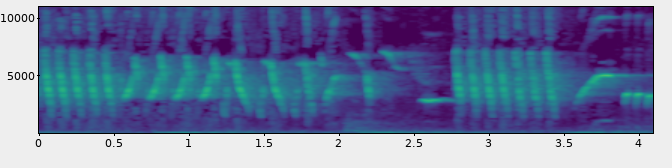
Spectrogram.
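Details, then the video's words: Canary singing as a master track for magpie robins: long rapid trills of repeated notes, a brief pause with a low whistle, then more fast trilling and a closing steady high whistle; low hum present. "Suara Burung Kenari Cocok Untuk Masteran Burung Murai Batu"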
